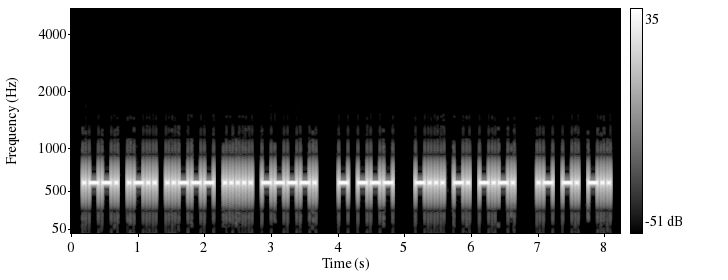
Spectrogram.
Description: Morse code, heard as a keyed tone, about 25 wpm, 600 Hz. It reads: PL259 TO BNC AND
